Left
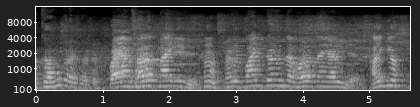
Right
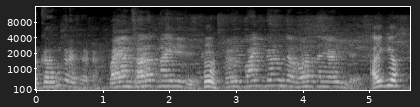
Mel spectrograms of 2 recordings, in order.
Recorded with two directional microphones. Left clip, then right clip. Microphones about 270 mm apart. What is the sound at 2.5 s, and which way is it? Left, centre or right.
Speech, centre.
